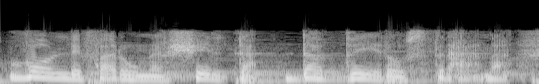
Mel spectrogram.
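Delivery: ordinary delivery, nothing marked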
